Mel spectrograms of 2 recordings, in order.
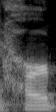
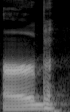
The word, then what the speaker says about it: herb: non cheeseburger brain of saying herb instead of herb. But because that that is genuinely, as I said earlier, something that I don't understand on why we decided to not have the pronunciation of the H.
